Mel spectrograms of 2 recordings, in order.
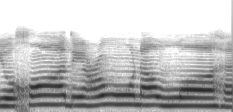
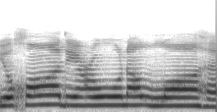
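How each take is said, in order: No difference in how they are said.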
